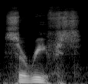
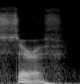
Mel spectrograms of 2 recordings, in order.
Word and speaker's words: serif: little points on the ends of the letters sharifs but it is not shif it is sarif Sharif is not even an accepted pronunciation of the word and anyone who pronounces s r i f as shareif is wrong it is sarif I learned it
